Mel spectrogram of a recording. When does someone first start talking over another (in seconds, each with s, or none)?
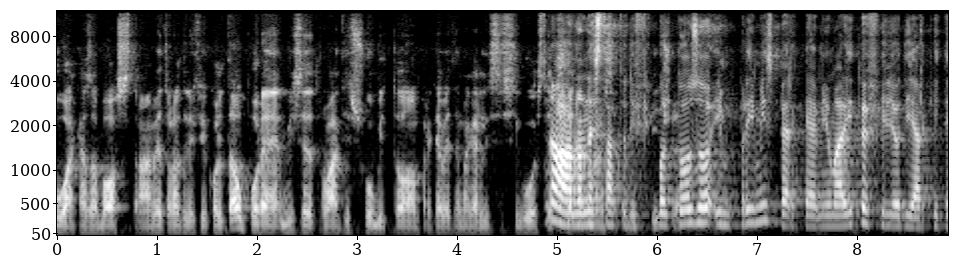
4.9 s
